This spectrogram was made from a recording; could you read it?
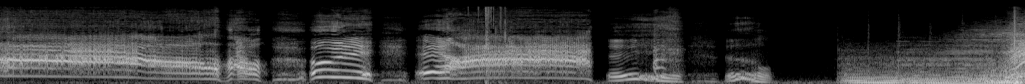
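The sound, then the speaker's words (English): A man screams and groans in pain, loud, in a string of drawn-out wavering cries broken by short gasping pauses, with no words spoken. “Nay, just keep studying. I'll scream this out.”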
